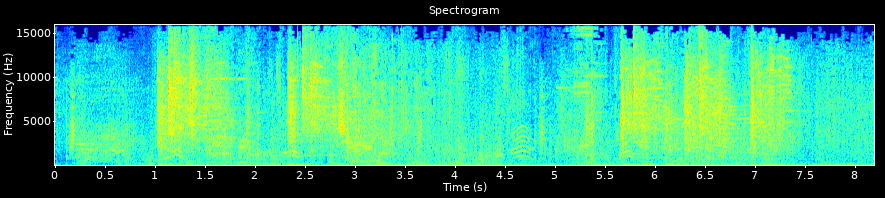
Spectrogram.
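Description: Heavy blades strike a beast with loud, sharp metallic impacts.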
